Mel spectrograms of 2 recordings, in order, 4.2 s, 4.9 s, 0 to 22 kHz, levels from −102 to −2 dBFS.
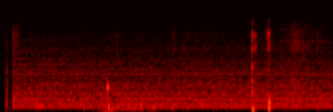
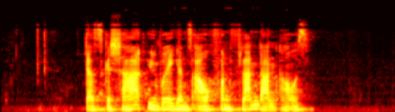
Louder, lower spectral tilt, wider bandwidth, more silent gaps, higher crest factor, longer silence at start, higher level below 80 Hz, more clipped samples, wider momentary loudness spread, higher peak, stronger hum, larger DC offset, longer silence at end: second, -64 LUFS vs -18 LUFS; about the same, -4.5 dB/octave vs -5 dB/octave; first, 11 kHz vs 9.4 kHz; neither; first, 28 dB vs 18 dB; second, 0.05 s vs 1.1 s; second, -78 dBFS vs -52 dBFS; neither; first, 11 LU vs 7 LU; second, -38 dBFS vs -2 dBFS; neither; neither; second, 0 s vs 1 s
